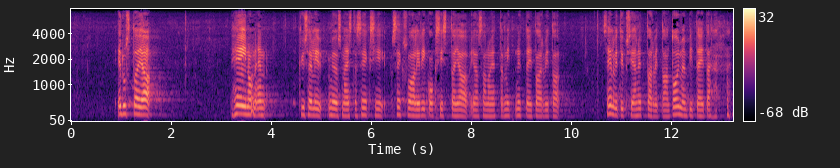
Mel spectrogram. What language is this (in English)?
Finnish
